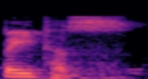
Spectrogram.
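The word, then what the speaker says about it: pathos: Lamb begins the essay with an element of humour and ends it with an element of पेथस। ये शब्द spelling देखिए आप, इसका pronunciation रहेगा पेथस। अपने एसेज में ह्यूमर का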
